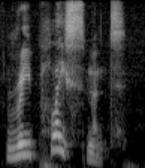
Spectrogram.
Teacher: this is a noun and the stress is on Place replacement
